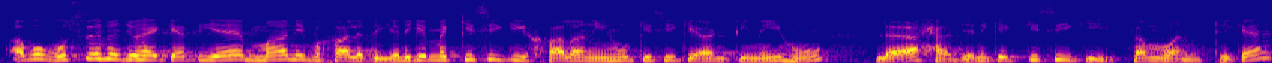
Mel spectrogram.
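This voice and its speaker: A man from Pakistan teaching, patiently explaining and translating spoken phrases. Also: fairly high pitch. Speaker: Arabic teacher. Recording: phone-like lo-fi voice.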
